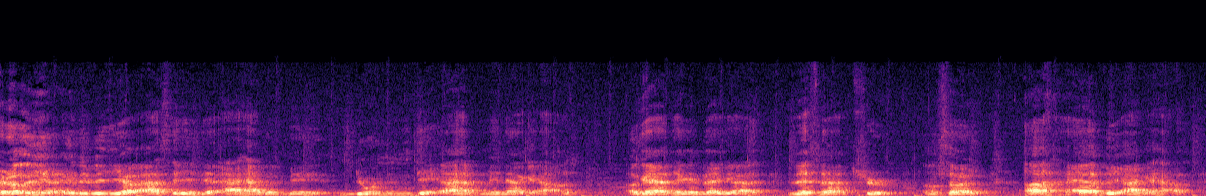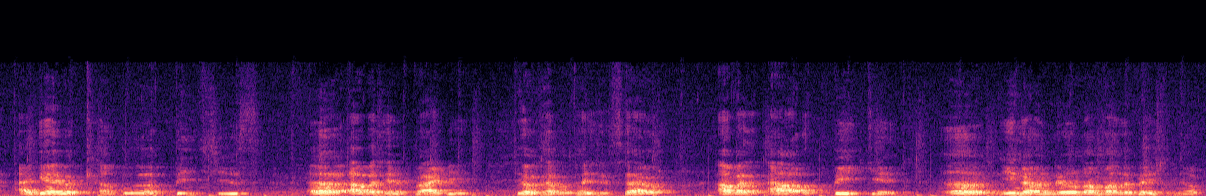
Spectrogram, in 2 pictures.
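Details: Adult man with cerebral palsy speaking in a video blog; dysarthria in cerebral palsy.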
